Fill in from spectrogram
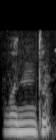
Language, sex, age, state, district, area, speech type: Kannada, female, 30-45, Karnataka, Shimoga, rural, read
